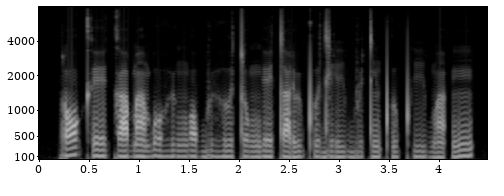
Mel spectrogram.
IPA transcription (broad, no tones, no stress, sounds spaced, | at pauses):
ɾ ɔ kʼ e k a ɓ ã ɓ o ɦ ʉ ŋ ɔ b ʉ ɦ ɯ t o ŋ e t a ɾ ʉ pʼ ɯ d i ɾ i b ʉ t ĩ pʼ ɯ pʰ i b ã ʔ ĩ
